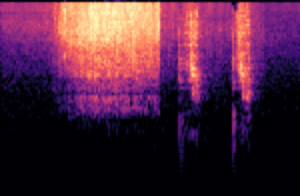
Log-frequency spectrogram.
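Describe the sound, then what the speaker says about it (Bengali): Hot oil with onion, garlic and green chili hits cooked dal with hog plums as a tempering, giving a loud, close hiss lasting about a second, then two shorter sizzling bursts. "এবার বাগার দেব।"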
